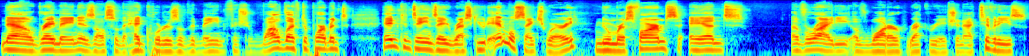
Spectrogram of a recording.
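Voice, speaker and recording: A man's voice: mid-range voice, fairly quick. Male podcast host, congested and slightly phlegmy, earnest true crime narration with rambling asides.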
